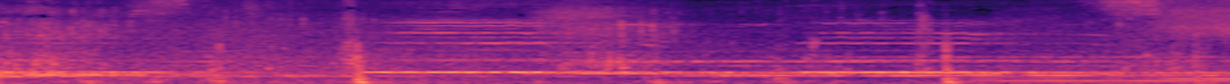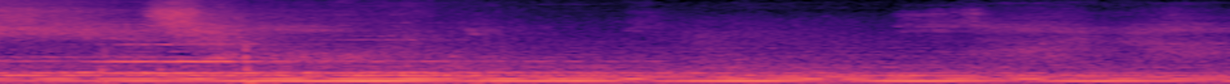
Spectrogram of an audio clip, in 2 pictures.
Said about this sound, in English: They row slowly towards the island through curling strands of mist, and as they move, the foghorn begins to keen in triplicate.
